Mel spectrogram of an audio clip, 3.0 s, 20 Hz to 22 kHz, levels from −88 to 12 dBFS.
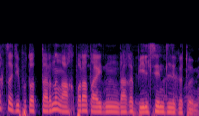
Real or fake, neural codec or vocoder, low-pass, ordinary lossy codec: real; none; 5.4 kHz; none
